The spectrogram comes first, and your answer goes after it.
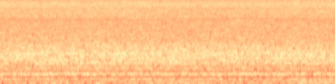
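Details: Honey bee swarm moving into an empty hive at the end of a driveway, the bees getting agitated; a dense, steady droning hum with layered low tones, continuous throughout without breaks.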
